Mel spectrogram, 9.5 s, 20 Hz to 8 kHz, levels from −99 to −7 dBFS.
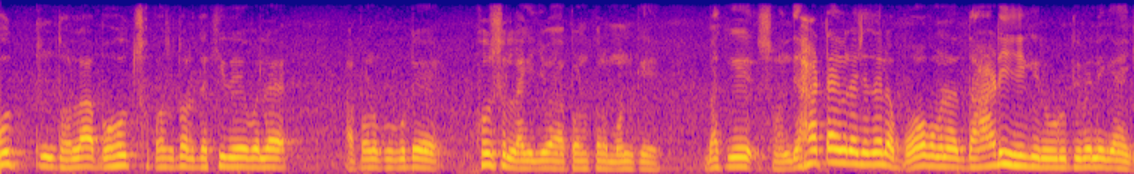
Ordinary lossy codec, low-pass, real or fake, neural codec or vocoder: none; 7.2 kHz; real; none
